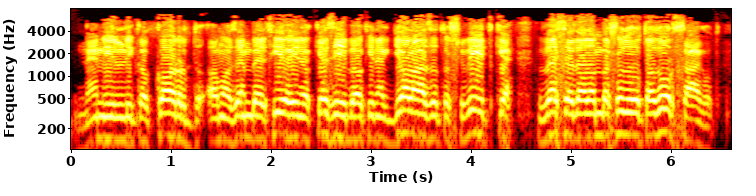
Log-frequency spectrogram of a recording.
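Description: A man voicing an angry, stern prince who scolds loudly and commands. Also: a little high, fairly even intonation, no echo, close to an everyday voice. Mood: stern scolding. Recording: dull lo-fi dry recording.

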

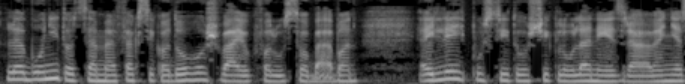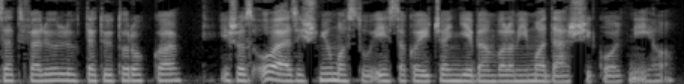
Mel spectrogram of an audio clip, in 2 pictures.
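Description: Bright, dry-voiced audiobook narrator. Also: mid-range voice, level tone, dry recording. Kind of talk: scripted narration.

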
